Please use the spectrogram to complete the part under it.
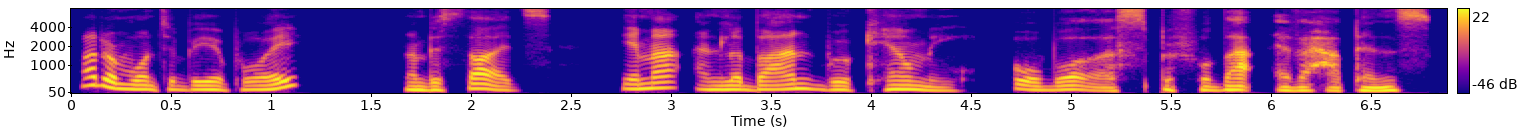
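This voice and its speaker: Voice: medium pitch, normal speed, no room sound, clean studio sound, lightly acted. A narrator voicing a frightened, defiant young woman, earnest and emotional.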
